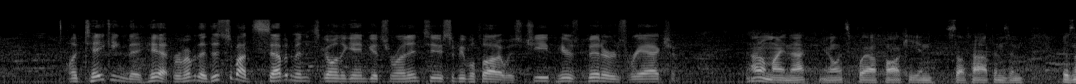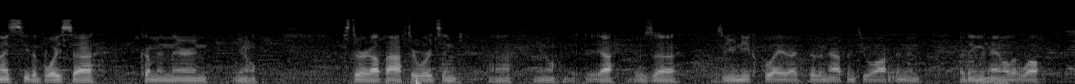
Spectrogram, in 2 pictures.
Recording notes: broadcasting live from the Social Bar and Grill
